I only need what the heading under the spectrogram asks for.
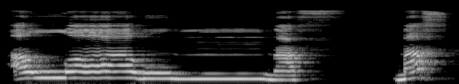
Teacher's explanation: میم مشدد کا ہم غنہ کریں گے اور غنے کی مقدار بھی 2 سیکنڈ کے قریب ہی ہوتی ہے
